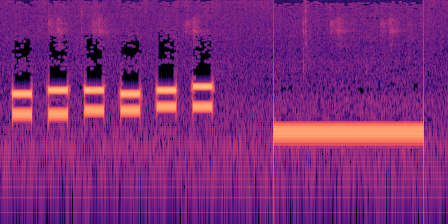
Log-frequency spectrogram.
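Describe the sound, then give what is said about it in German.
Six short, evenly spaced keypad beeps of a phone number being dialed, each a dual-tone chirp, followed by a pause and then one long, steady tone lasting over a second. Clear, with no talking. “Hast du eine falsche Nummer eingegeben”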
